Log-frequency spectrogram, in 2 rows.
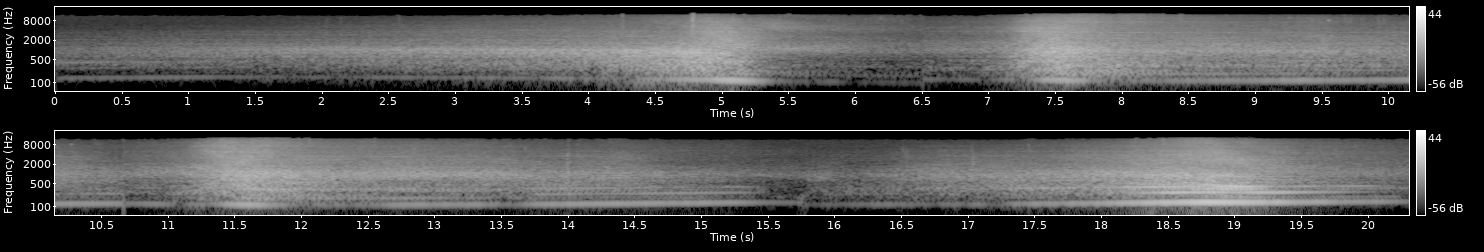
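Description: Audi R8 Spyder's V10 engine driving past four times, each pass swelling to a loud peak and fading away, with the engine's hum carrying between passes; the last pass, near the end, is the loudest.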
